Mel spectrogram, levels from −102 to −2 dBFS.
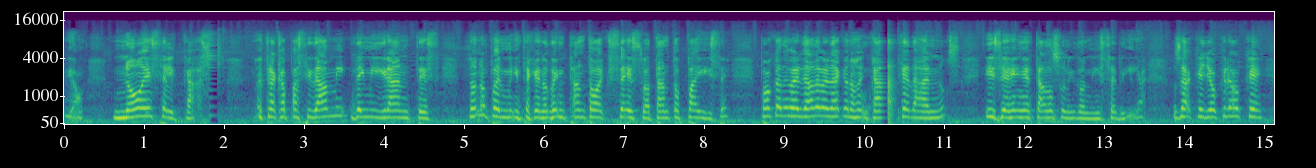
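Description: At 1.81 to 1.99 s and 10.19 to 10.43 s the audio turns into a fading buzz or hiss, then resumes with content skipped. This is likely a long network dropout, longer than a brief packet-loss click.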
